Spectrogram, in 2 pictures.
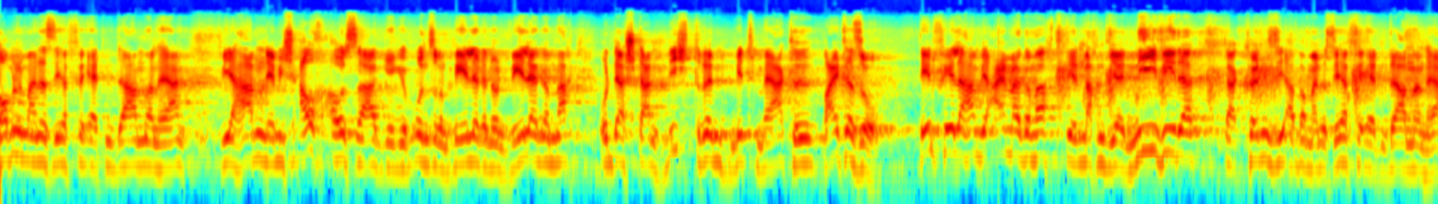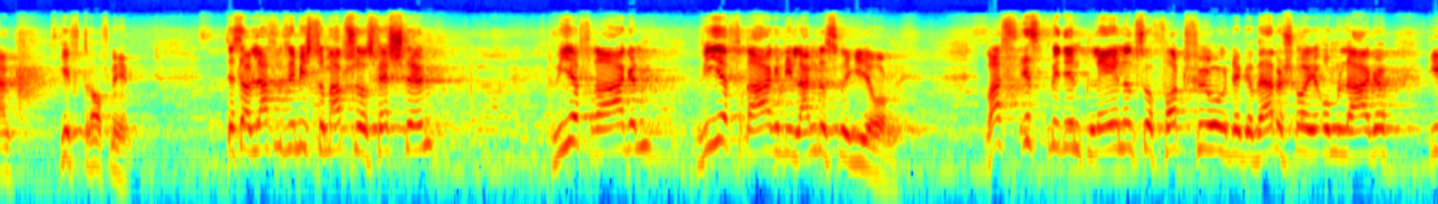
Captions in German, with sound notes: denn auch wir haben gegenüber unseren Wählerinnen und Wählern Aussagen getroffen. Die lauteten nicht „Mit Merkel weiter so“. Diesen Fehler haben wir ein einziges Mal gemacht; den machen wir nie wieder. Darauf können Sie Gift nehmen. [Beifall bei der FDP] Lassen Sie mich zum Abschluss Folgendes feststellen. Wir fragen die Landesregierung: Was ist mit den Plänen zur Fortführung der Gewerbesteuerumlage,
